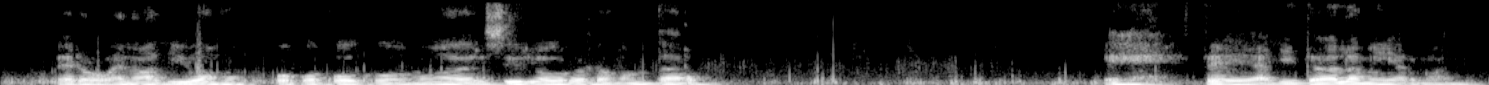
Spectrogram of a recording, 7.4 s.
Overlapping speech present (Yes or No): No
